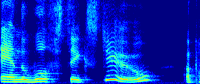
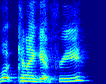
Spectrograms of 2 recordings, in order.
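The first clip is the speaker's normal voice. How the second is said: higher-pitched, mild Scottish lilt. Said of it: "She's, like, Scottish now".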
